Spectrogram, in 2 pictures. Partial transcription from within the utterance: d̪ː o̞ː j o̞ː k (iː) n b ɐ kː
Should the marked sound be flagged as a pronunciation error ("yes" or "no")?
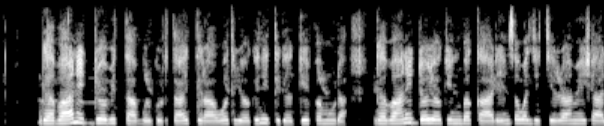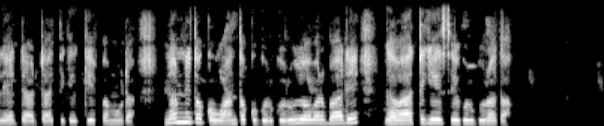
no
